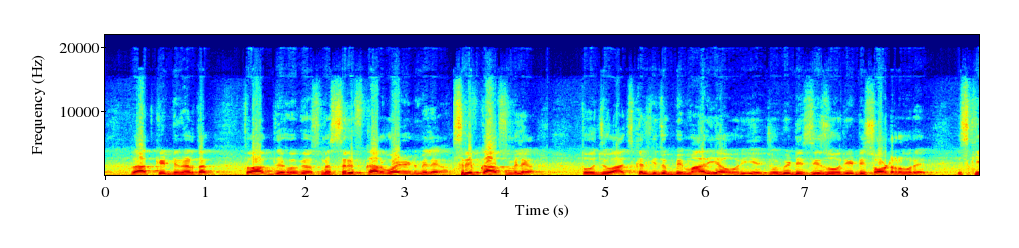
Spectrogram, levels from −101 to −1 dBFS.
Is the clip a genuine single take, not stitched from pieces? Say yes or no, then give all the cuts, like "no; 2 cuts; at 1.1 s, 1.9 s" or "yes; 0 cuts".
no; 1 cut; at 4.4 s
